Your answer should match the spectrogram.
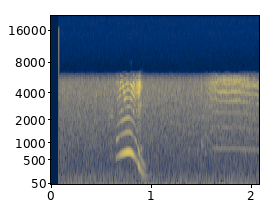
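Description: Munchkin kitten meowing: one loud, short meow about three-quarters of a second in that rises briefly then drops steeply in pitch, then a softer, longer meow near the end that slowly falls.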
